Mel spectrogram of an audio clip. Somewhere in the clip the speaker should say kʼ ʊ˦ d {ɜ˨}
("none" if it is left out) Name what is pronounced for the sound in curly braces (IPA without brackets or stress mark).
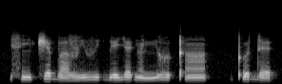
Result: ɛ˨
